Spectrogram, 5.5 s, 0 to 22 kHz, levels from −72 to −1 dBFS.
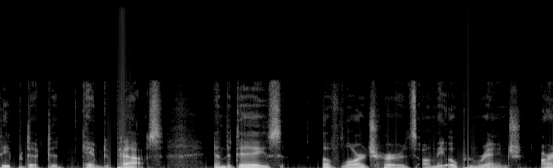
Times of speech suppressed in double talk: none

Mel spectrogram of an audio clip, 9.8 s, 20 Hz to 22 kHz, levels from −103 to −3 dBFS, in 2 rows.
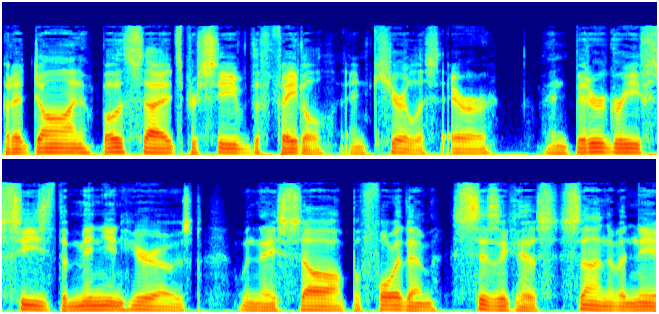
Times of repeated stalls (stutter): none

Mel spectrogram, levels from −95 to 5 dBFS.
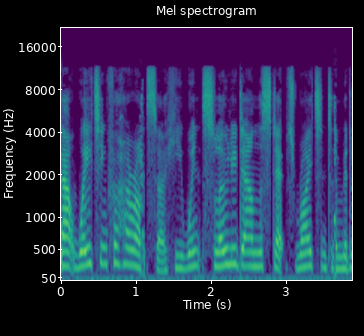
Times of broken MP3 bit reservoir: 1.03-1.10, 3.62-3.66

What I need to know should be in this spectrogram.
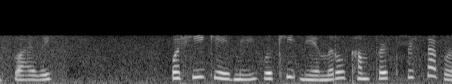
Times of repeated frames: none

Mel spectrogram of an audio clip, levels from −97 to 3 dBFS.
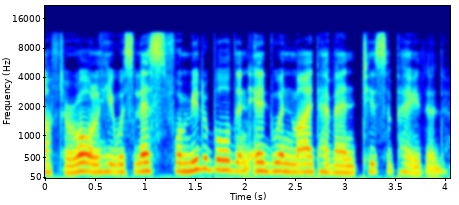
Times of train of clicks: none

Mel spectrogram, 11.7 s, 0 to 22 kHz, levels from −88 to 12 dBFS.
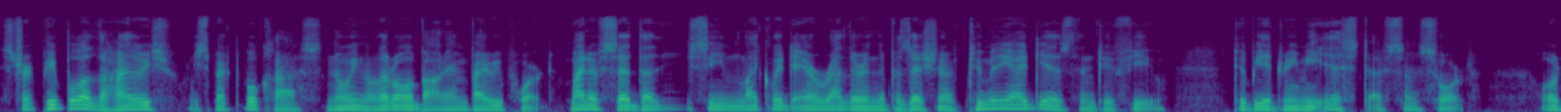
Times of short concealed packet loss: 1.43-1.47

